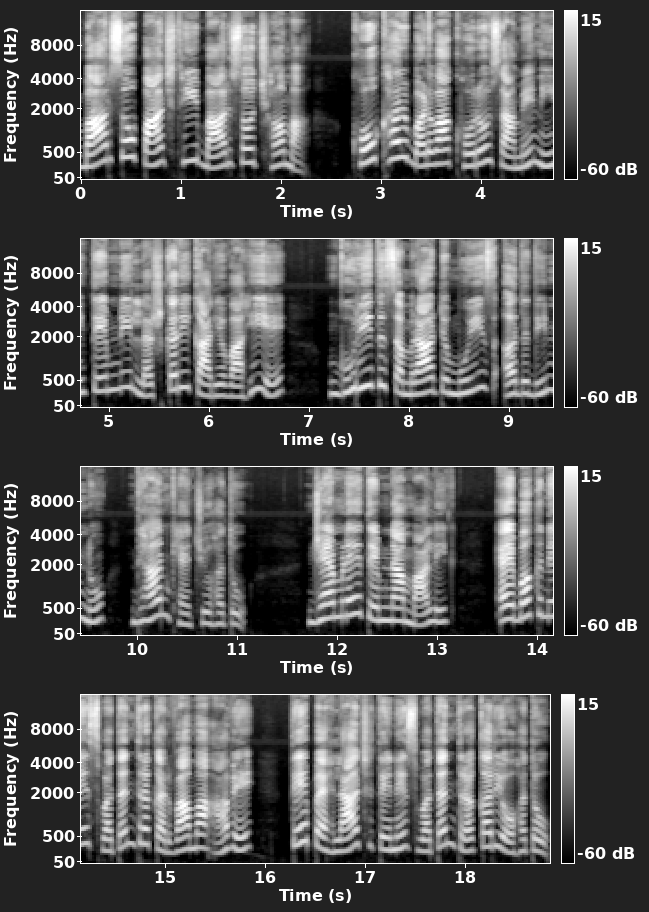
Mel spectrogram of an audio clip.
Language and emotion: Gujarati, neutral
